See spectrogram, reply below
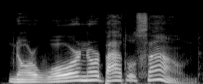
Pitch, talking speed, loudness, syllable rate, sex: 145 Hz, 145 wpm, -15 LUFS, 3.2 syllables/s, male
